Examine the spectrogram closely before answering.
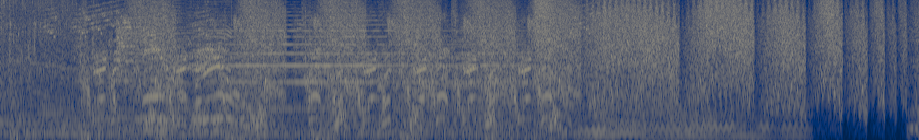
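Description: A sword slashes and clangs against a creature in quick strikes.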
